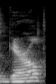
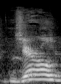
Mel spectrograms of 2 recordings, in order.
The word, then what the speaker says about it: Geralt: Well, it's like I've heard people mispronounce Geralt, and so it's like Gerald the Witcher.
